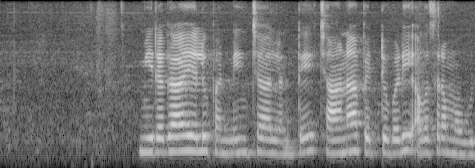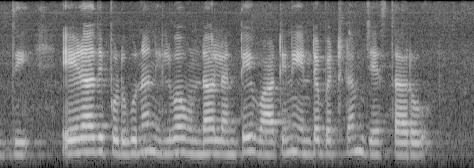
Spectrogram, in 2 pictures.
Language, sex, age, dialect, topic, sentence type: Telugu, female, 25-30, Central/Coastal, agriculture, statement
